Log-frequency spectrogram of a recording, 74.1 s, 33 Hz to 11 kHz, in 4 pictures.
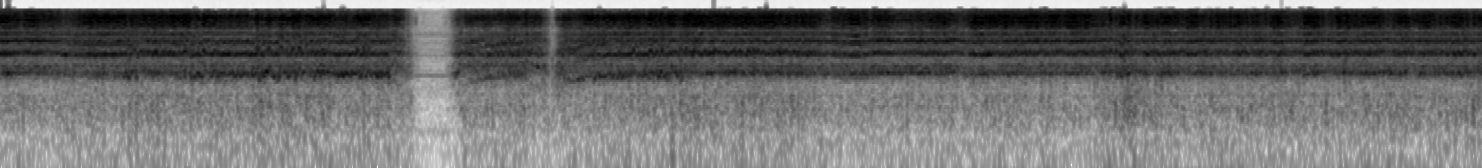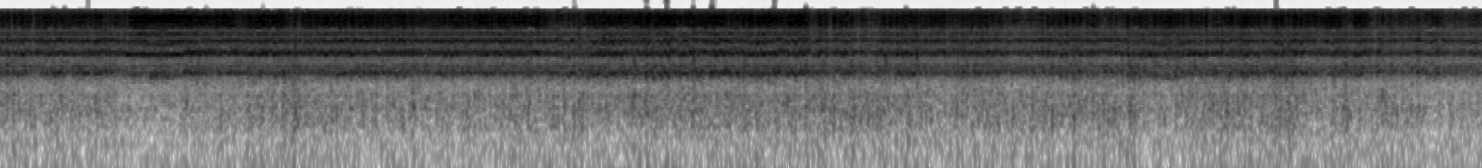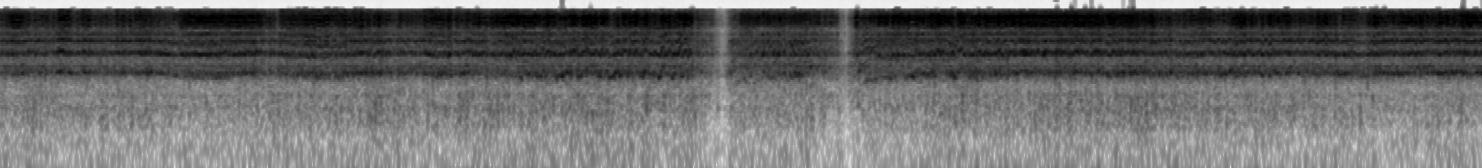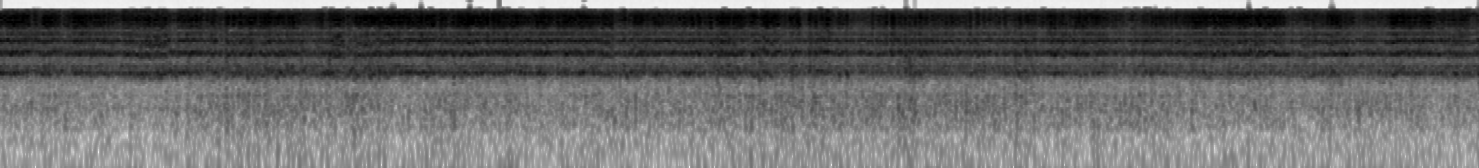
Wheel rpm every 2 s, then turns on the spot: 220, 200, 120, 130, 220, 230, 230, 240, 240, 230, 230, 230, 230, 230, 240, 230, 220, 230, 230, 230, 220, 220, 190, 120, 190, 230, 230, 230, 230, 230, 230, 230, 230, 240, 230, 220, 230.
none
